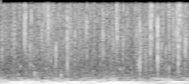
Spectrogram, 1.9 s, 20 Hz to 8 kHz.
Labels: {"label": "biophony, midshipman", "recorder": "SoundTrap 500"}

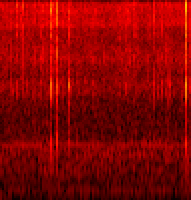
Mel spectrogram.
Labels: {"label": "anthrophony, boat engine", "recorder": "HydroMoth"}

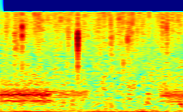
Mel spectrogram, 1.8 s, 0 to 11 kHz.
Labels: {"label": "biophony, croak", "recorder": "SoundTrap 500"}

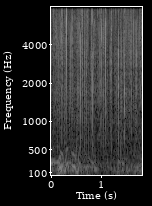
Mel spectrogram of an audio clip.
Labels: {"label": "biophony, cascading saw", "recorder": "SoundTrap 600 or HydroMoth"}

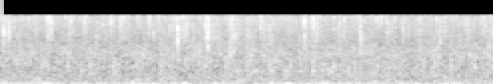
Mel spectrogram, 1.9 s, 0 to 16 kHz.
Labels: {"label": "biophony", "recorder": "SoundTrap 500"}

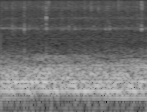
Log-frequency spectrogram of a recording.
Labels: {"label": "anthrophony, boat engine", "recorder": "HydroMoth"}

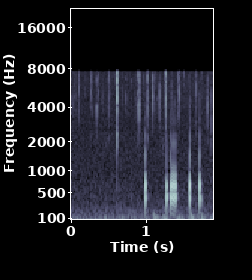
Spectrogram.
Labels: {"label": "biophony, knock croak", "recorder": "SoundTrap 300"}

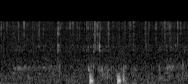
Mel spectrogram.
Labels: {"label": "ambient", "recorder": "HydroMoth"}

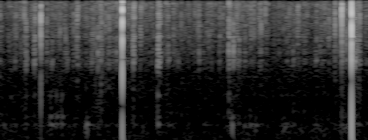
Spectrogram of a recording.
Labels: {"label": "ambient", "recorder": "HydroMoth"}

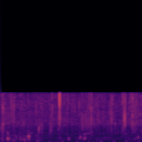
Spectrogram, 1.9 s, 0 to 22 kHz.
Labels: {"label": "biophony, crackle", "recorder": "SoundTrap 600"}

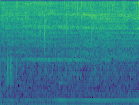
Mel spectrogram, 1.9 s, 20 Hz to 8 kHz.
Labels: {"label": "anthrophony, boat engine", "recorder": "SoundTrap 500"}
{"label": "biophony, damselfish", "recorder": "SoundTrap 500"}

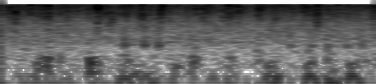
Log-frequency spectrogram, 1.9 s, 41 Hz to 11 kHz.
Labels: {"label": "biophony, rattle response", "recorder": "SoundTrap 500"}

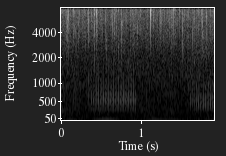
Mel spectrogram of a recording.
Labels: {"label": "biophony, croak", "recorder": "SoundTrap 500"}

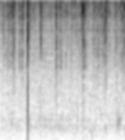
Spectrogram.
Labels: {"label": "ambient", "recorder": "HydroMoth"}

